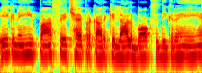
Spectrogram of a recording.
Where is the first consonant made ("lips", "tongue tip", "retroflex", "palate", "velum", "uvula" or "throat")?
velum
